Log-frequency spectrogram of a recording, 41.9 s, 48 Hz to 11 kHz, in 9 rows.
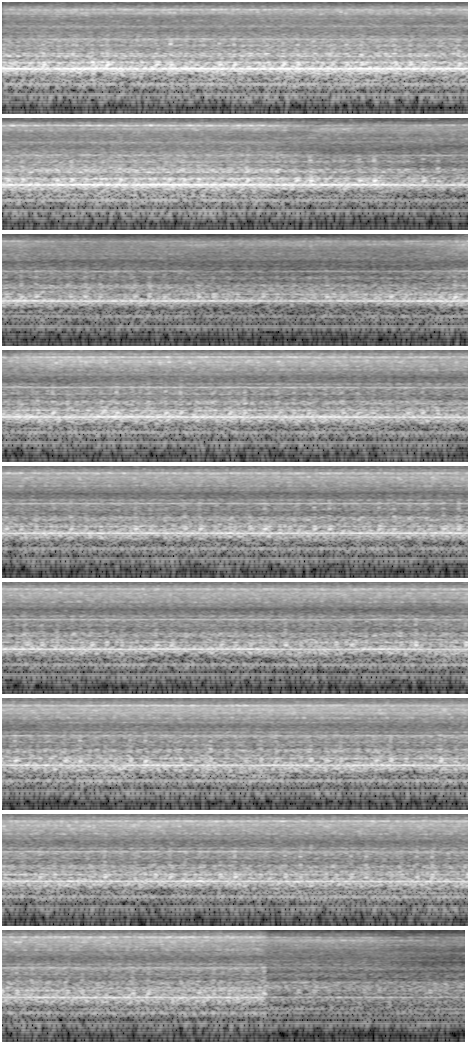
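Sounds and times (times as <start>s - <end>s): high steady whine: 0.0s - 18.0s, 39.0s - 41.9s
car engine idling with knock: 0.0s - 41.9s.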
